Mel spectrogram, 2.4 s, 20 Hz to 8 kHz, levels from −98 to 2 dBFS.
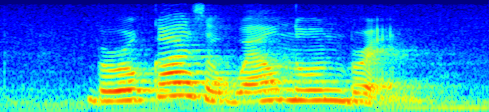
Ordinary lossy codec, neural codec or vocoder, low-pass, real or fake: none; none; 7.2 kHz; real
